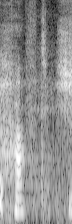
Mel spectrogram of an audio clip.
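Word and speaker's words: Haft-sin: How do you pronounce that? Hafshin, Hafshin. H-A-F-T. Hafshin. Yeah. Now, sin means 7, okay?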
